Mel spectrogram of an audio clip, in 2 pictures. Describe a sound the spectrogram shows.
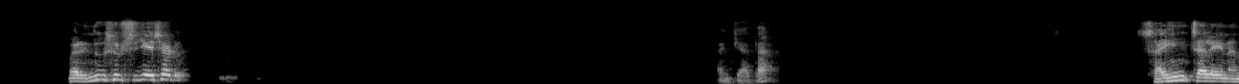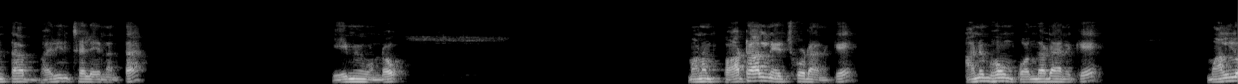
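An elderly man speaks with animation in short bursts over an online call, with long pauses.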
